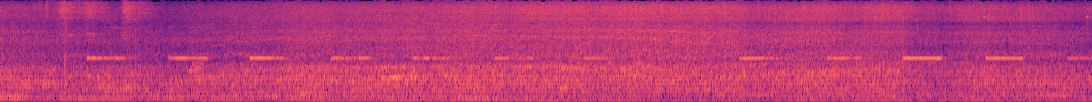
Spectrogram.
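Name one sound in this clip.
A fire truck's warning beeper sounds in steady, evenly spaced beeps.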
